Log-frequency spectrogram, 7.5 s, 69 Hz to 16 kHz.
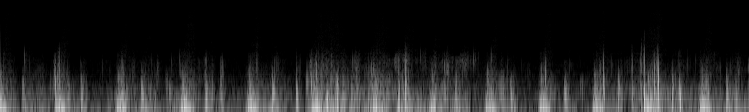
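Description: Deep thumping beats at roughly 98 per minute, somewhat uneven in spacing and loudness, with a muffled, close-up quality.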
